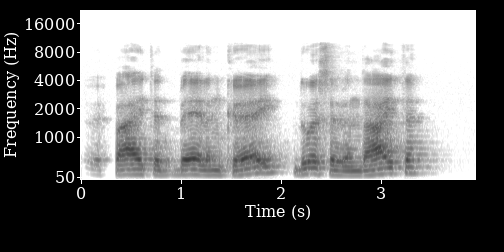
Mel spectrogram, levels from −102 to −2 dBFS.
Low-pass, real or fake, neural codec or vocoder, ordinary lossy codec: 9.9 kHz; real; none; none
